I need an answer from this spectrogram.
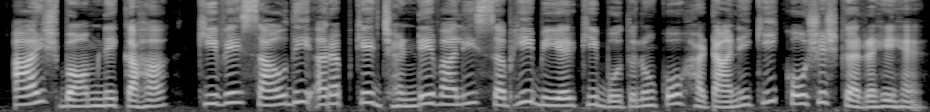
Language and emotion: Hindi, neutral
